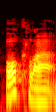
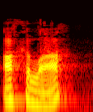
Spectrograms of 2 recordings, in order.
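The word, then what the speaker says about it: okla (אָכְלָה): So that's pronounced okla, not akala.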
